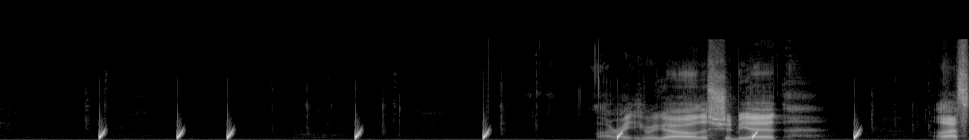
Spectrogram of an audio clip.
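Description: A ball in a video game bounces off a paddle with short, rising blips.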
